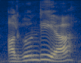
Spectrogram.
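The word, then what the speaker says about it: algún: the nature of language alund there's an accent on the U alund I want well that's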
